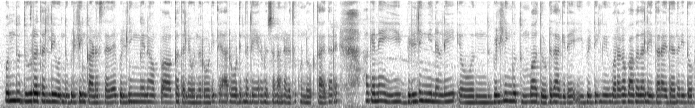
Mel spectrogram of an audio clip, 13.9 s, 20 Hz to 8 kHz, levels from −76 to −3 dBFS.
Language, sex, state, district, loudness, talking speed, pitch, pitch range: Kannada, female, Karnataka, Gulbarga, -18 LUFS, 125 wpm, 190 Hz, 180-195 Hz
